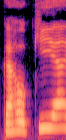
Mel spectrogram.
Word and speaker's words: Cahokia: Incluso recordé que al pronunciar Cahokia tenía que poner énfasis en la tercera sílaba en lugar de en la segunda, que es como lo pronuncian los blancos.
